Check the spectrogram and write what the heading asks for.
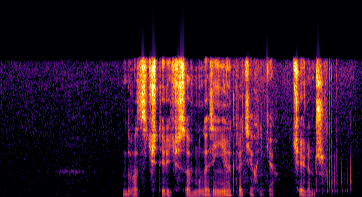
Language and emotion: Russian, neutral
